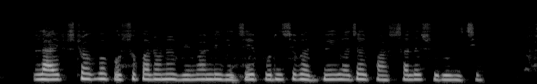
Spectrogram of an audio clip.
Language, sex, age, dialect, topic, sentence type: Bengali, female, 18-24, Western, agriculture, statement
